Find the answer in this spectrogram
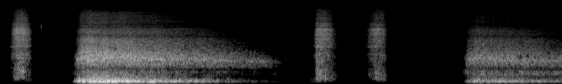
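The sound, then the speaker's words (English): Breathing exercise of two quick sniffing inhales through the nose and one long whooshing exhale through the mouth, the cycle heard more than once with no talking. “And so it's breathing in for 2 strokes through your nose and out 1 stroke through your mouth.”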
